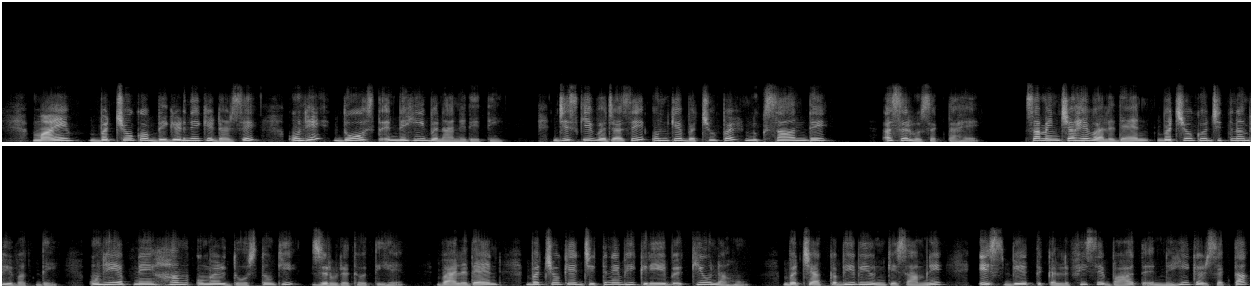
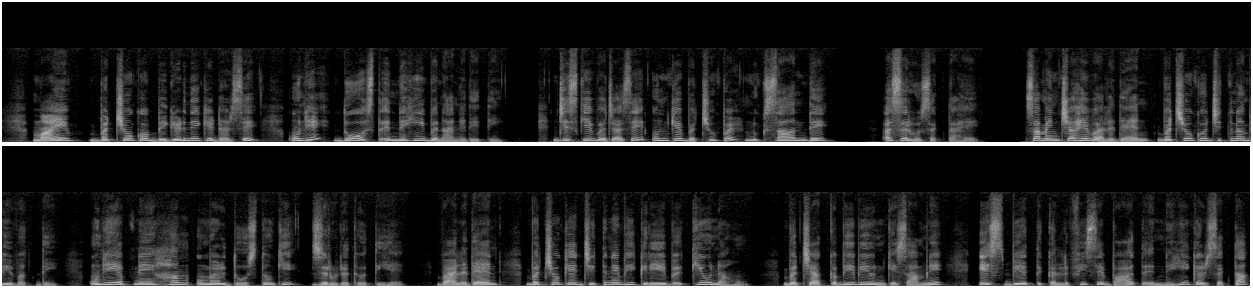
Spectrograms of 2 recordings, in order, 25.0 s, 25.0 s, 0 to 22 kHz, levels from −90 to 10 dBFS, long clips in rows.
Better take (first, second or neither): second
